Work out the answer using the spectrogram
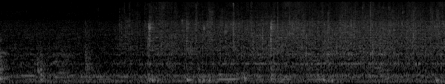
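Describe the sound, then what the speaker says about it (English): Onions browning in an Instant Pot give a steady close sizzle and crackle, with faint stirring scrapes running throughout. "So these onions are just getting good and brown."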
